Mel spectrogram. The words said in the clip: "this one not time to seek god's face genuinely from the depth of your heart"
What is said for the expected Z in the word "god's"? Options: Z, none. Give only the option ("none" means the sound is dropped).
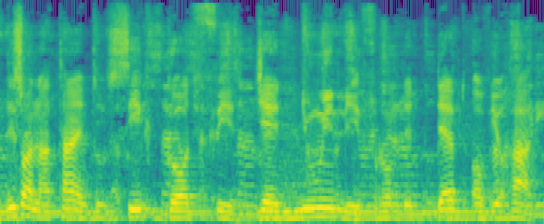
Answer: none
